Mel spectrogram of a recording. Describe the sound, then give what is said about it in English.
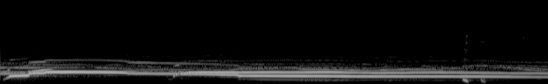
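Young wolves howl together in long, sustained, wavering tones. Several voices overlap and slide between pitches, loud and unbroken with no talk. “they sound something like this. Little wolves howling there.”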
